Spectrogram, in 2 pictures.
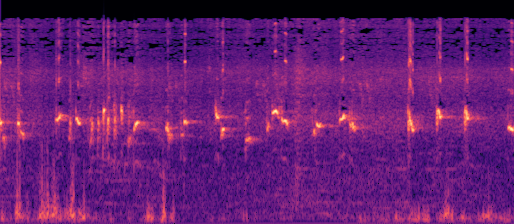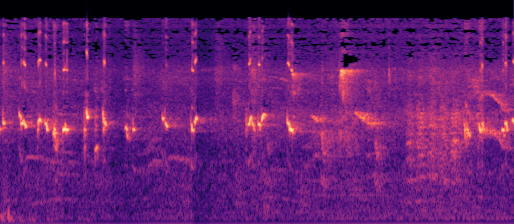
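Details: Caged sooty-headed bulbul in full song, said to resemble the black-winged starling it is kept beside; short bright chirps repeated in spaced bursts, with low thumping knocks in the first half and quieter gaps between phrases.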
